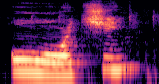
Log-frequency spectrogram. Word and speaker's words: Очень: Очень. Ударение на O. O is stressed, so ye will be pronounced as E because it's not stressed.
